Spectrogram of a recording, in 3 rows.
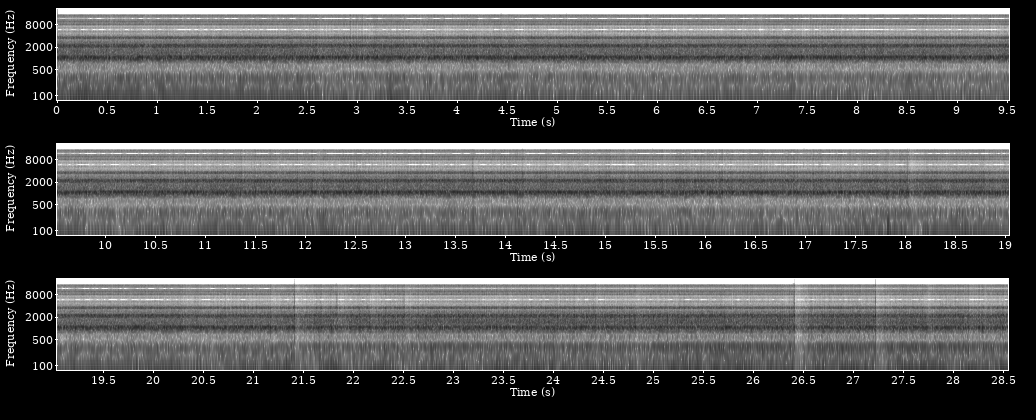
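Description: BMW F800GS motorcycle's parallel-twin engine running at a steady pace while riding down a grassy ski-slope trail, the engine note and riding noise holding even throughout, with a slight change in the low rumble after about twenty seconds.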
